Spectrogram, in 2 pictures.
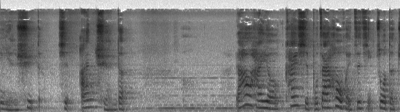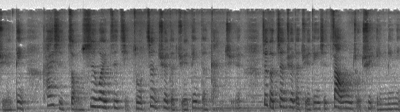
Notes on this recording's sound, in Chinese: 早課結束後的冥想，用iphone錄的，音質跟之前的不太一樣。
